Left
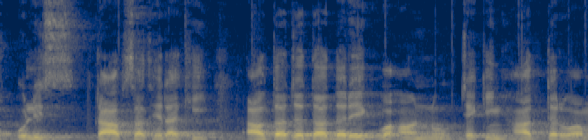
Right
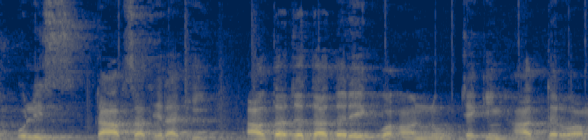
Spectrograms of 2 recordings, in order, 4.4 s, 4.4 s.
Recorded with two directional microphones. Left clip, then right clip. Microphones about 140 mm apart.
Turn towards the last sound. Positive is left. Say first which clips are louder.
# left 4 dB
turn(degrees=30)  # may be behind; listen again after turning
